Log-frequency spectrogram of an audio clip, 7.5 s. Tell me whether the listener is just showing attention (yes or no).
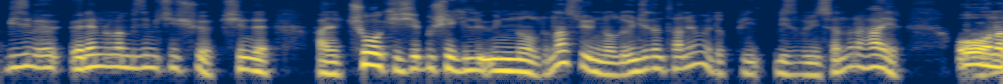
yes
